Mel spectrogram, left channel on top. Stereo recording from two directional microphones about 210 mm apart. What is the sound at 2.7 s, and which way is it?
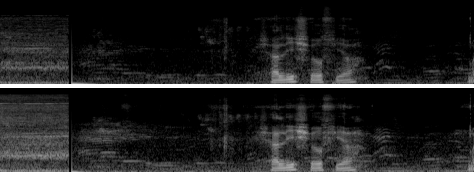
Speech, 20° left (ahead or behind).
